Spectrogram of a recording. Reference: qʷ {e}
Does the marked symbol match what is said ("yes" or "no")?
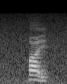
yes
